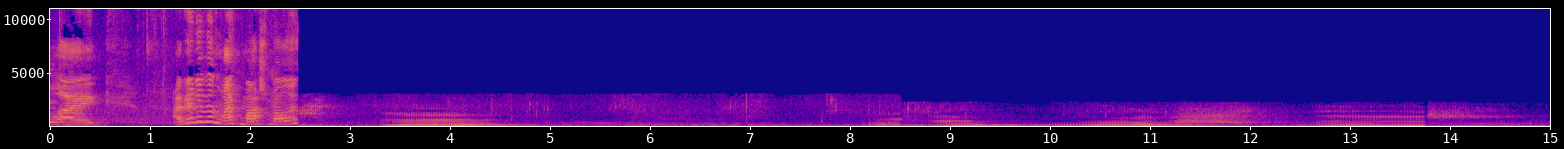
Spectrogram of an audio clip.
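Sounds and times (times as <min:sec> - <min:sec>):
low rough roaring: 0:00.0 - 0:15.0.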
